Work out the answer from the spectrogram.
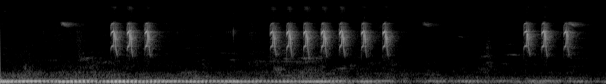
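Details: Screaming call of a Bar-winged prinia, played to attract wild prinias: short clusters of sharp, scratchy chip notes separated by gaps, with a thin high whistle between bursts and a loud low drone throughout.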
